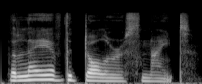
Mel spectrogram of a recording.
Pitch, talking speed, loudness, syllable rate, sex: 175 Hz, 180 wpm, -15 LUFS, 4.6 syllables/s, female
